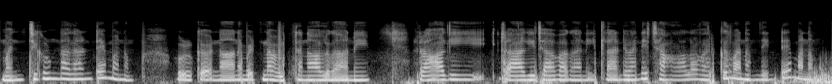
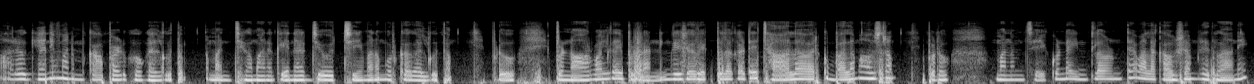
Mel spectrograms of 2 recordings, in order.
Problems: none marked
